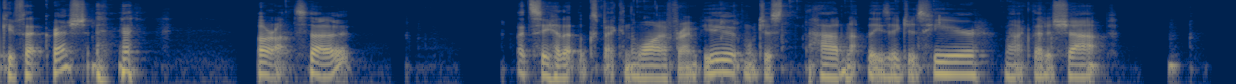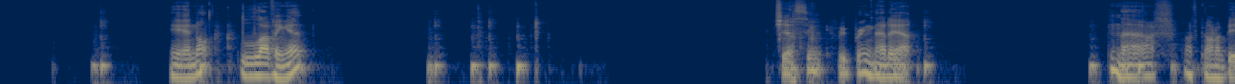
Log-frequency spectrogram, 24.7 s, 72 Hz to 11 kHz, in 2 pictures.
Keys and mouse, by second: 0.9 shift+middle click, 2.6 1, 2.9 click, 4.2 Tab, 5.0 z, 6.7 Tab, 7.2 2, 7.9 click, 9.3 right click, 10.4 Tab, 11.1 middle click, 12.7 click, 13.3-14.3 middle drag, 14.5 Tab, 15.9 click, 16.7 click, 17.2 click, 17.7 2, 20.0 g, 21.7-23.2 middle drag, 23.6 shift+middle click.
